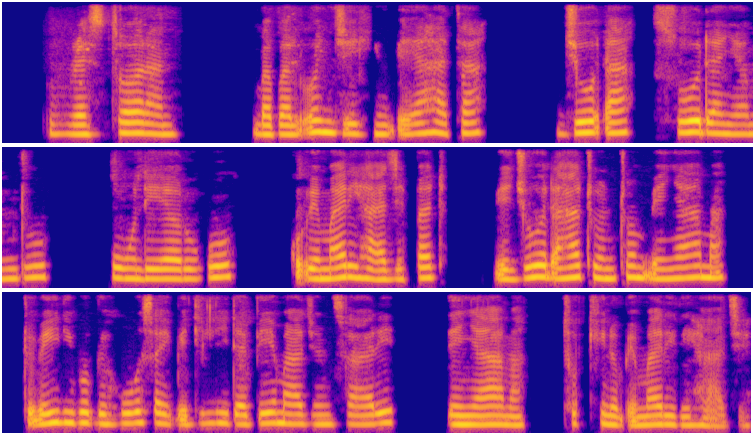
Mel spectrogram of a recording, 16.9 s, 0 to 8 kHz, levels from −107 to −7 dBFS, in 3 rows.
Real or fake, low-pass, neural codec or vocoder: real; 7.2 kHz; none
